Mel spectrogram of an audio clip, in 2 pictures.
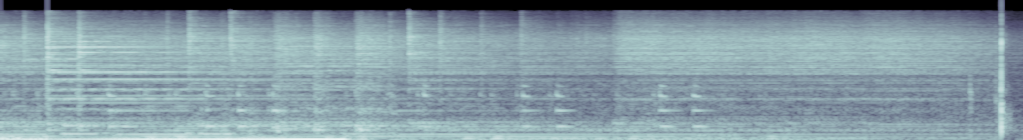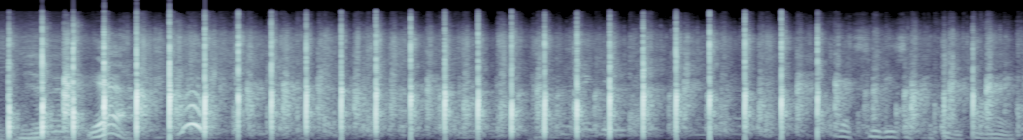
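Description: A jazz trio of upright double bass, archtop electric guitar and drum kit with cymbals plays the final chord of a tune, a held low bass note stopping a few seconds in and the rest ringing down. The music cuts off a little past halfway, and a small audience claps, a few people's sharp claps several a second.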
